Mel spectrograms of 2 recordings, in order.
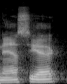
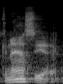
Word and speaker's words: Nasiak: Duval and Nasiak, Nasiak. The K is silent, as in Niffin, I'm sure. Maybe it's Kanasiak. Sometimes weird stuff like that happens.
